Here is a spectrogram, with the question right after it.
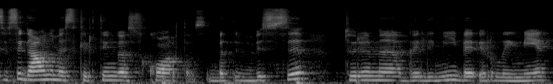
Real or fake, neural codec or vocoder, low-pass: fake; autoencoder, 48 kHz, 128 numbers a frame, DAC-VAE, trained on Japanese speech; 14.4 kHz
